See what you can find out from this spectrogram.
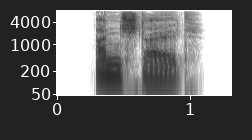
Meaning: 1. institution, public establishment 2. an institution for sanatory, educational and/or penal purposes, especially a mental hospital 3. preparations or initial steps (for some endeavour)
- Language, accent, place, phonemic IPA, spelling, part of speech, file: German, Germany, Berlin, /ˈanʃtalt/, Anstalt, noun, De-Anstalt.ogg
